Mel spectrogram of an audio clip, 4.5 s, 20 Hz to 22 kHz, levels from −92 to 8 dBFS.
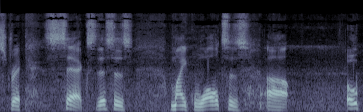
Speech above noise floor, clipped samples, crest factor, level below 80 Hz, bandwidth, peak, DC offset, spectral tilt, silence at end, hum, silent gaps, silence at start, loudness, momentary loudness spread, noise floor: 22 dB; under 0.1%; 16 dB; -66 dBFS; 13.5 kHz; -10 dBFS; under 0.1%; -3 dB/octave; 0.05 s; none; none; 0 s; -26 LUFS; 7 LU; -48 dBFS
